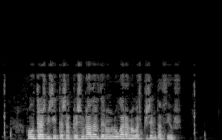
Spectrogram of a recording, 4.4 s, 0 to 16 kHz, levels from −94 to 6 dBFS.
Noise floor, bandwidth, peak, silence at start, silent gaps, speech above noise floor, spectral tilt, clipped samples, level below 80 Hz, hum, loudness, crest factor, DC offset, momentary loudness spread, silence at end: -59 dBFS; 7.8 kHz; 0 dBFS; 0.55 s; none; 42 dB; -7 dB/octave; under 0.1%; -64 dBFS; none; -17 LUFS; 18 dB; under 0.1%; 12 LU; 0.9 s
